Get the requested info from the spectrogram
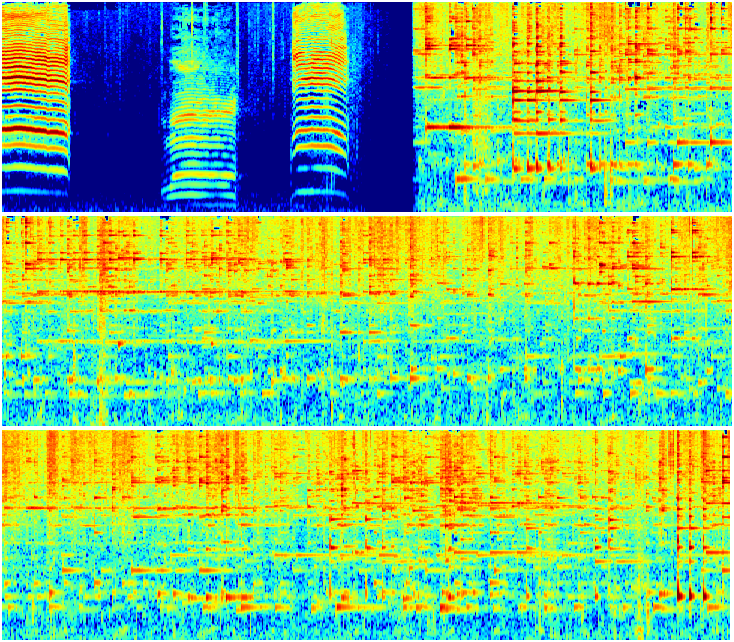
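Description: Three separate bleats with a wavering pitch, one after another, with dead silence between them. From about five seconds in, a continuous flock recording follows: many animals bleating, with bells clinking among them.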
